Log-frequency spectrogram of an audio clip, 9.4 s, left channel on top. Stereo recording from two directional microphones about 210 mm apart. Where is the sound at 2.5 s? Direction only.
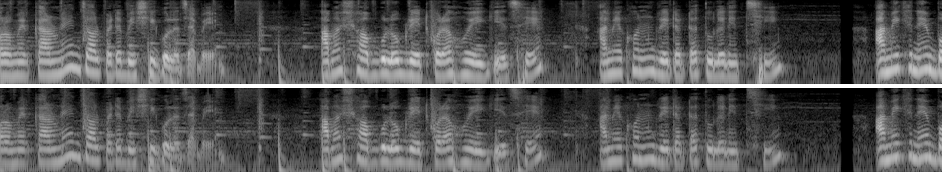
Centre (ahead or behind).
